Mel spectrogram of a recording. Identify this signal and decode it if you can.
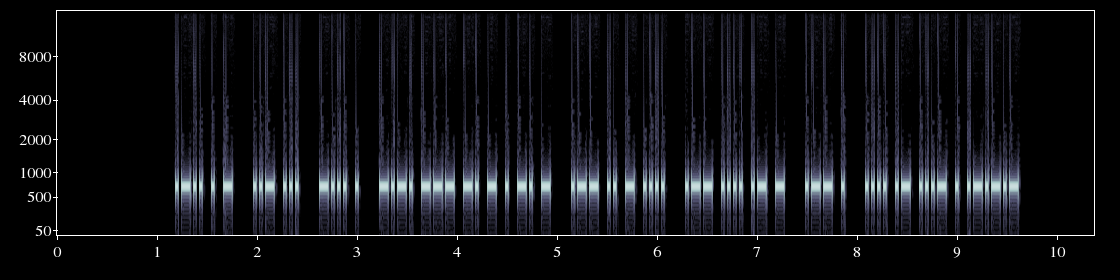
Morse code, heard as a keyed tone, about 40 wpm, 700 Hz. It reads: LET US BE CONTENT WITH WHAT WE HAVE.
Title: Sentences from Top 1000 Words - Review Part 6 - 40wpm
